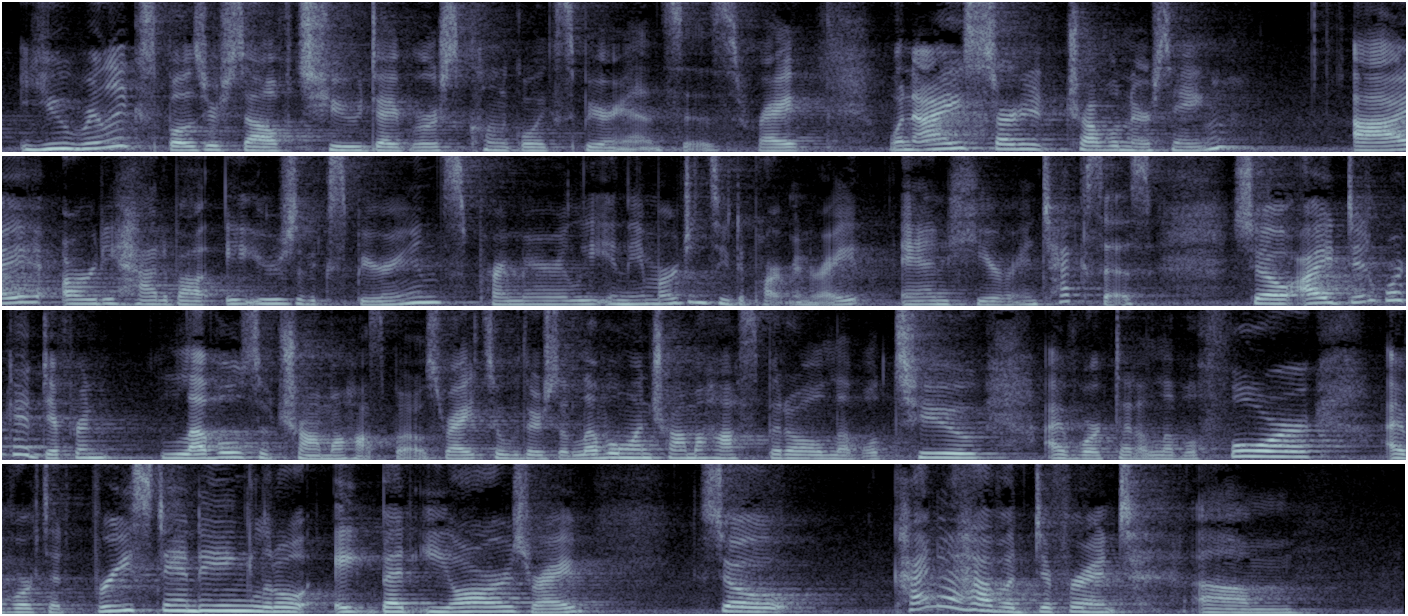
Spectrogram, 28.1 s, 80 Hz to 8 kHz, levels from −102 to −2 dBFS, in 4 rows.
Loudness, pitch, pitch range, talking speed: -36 LUFS, 210 Hz, 190-245 Hz, 160 wpm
